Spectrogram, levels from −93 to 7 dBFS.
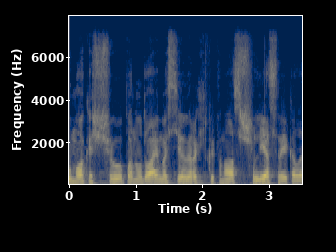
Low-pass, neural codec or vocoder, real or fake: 7.2 kHz; none; real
